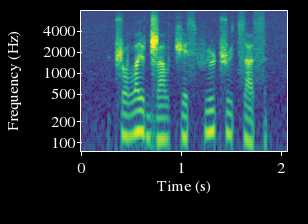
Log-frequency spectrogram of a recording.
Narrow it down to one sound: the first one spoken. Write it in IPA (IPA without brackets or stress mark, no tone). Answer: ʈ͡ʂ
